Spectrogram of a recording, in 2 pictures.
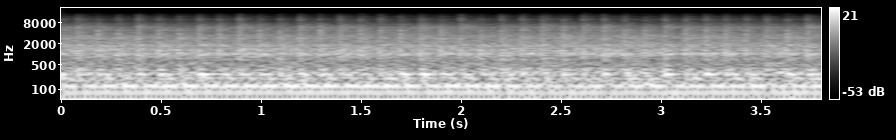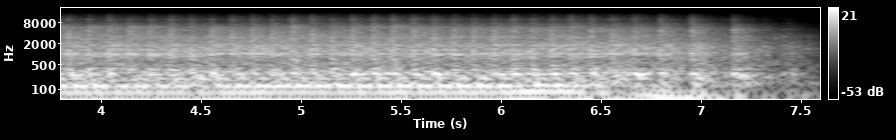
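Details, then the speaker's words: Second-hand diesel engine in John Deere 2140 tractor running: loud clatter with a hard, fairly regular knock about 200 a minute; big end bearing failed, connecting rod thrown through the cylinder block. "What's that? You just thrown a roll. Holy moly! Whoops. That would have been alright. That's why you're knocking."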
